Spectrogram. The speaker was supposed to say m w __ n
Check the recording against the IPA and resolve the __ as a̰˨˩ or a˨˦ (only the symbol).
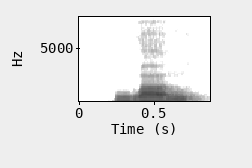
a̰˨˩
